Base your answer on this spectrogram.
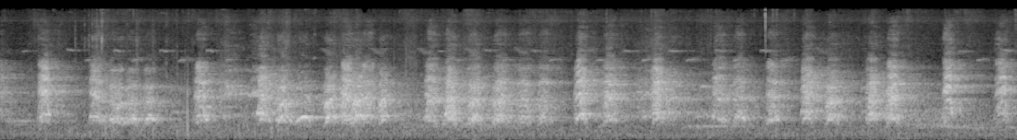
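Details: Karelo-Finnish Laikas, Rus-Fin aged two and Kaya aged eight months, working an enclosed wild boar while training for trials; sharp high barks come in fast irregular bursts, several per second, with brief pauses between volleys.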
